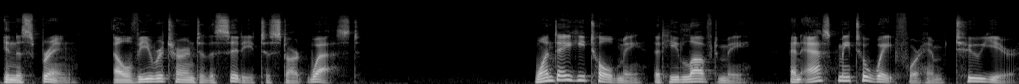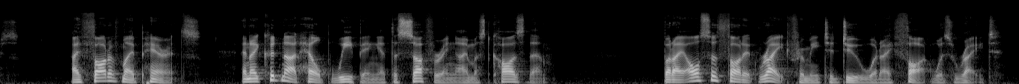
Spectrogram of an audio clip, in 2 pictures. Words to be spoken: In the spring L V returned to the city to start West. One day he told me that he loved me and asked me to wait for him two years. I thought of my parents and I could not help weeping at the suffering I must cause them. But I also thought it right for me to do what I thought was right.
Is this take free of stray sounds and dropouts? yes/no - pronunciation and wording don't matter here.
yes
